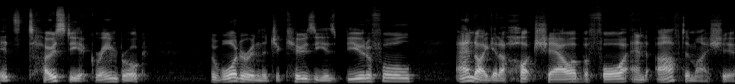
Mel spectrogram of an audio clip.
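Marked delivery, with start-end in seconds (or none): none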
